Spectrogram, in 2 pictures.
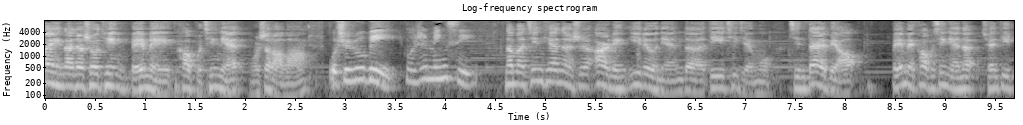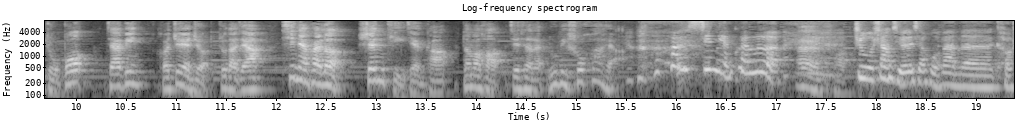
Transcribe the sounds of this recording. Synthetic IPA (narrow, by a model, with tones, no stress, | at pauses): xwa˥ni˧˩ŋt̪a˥˩t͡ɕja˥ʂo˥ʊt̪ʰi˥ŋpe˧˥ɪme˨˩ɪkʰɑ˥˩ʊpʰu˨˩t͡ɕʰi˥ŋnjɛ˧˥nwɔ˨˩ʂɻ̩˥˩lɑ̰˨˩ʊwɑ̰˧˥ŋ | wɔ˨˩ʂɻ̩˥˧ɻu˧˥pi˨˩wɔ˨˩ʂ̬ɻ̩˥˩mi˧˥ŋsi˨˩ | na˥˩mə˩t͡ɕi˥nt̪ʰjɛ˥nnə˨ʂɻ̩˥˧ʔɐ˞˥˧˩li˧˥ŋi˥ljo˥˩ʊnjɛ˧˥nd̪ə˧t̪i˥˧i˥t͡ɕʰi˥t͡ɕjɛ˧˥mu˥˩t͡ɕʰi˨˩nt̪a˥˩ɪpjɑ˨˩ʊpe˧˥ɪme˨˩ɪɑ˥ʊu˨˩t͡ɕʰi˥njɛ˧˥nd̪ə˧t͡ɕʰɥɛ˧˥nt̪ʰi˧˥ʈ͡ʂu˨˩pwɔ˥t͡ɕja˥pi˥ŋxɤ˧˥ʈ͡ʂɻ̩˥˧jɛ˥˩nʈ͡ʂɤ̰˨˩ʈ͡ʂu˥˧t̪a˥˩t͡ɕja˥ɕi˥njɛ˧˥nxwa˥˧ɪlɤ˥˩ʂə˥nt̪ʰḭ˨˩t͡ɕjɛ̰˥˩nkʰɑ˥ŋna˥˩mə˩xɑ˨˩˦ʊt͡ɕjɛ˥ɕja˥˩la˧˥ɪɻu˧˥˩pi˨˩ʂwɔ˥xwa˥˩jɐ̰˩ | ɕi˥nnjɛ˧˥nkʰwa˥˧ɪlɤ˥˩a˥˩xɑ˨˧˦ʈ͡ʂu˥˧ʂɑ˥˩ŋɕɥɛ˧˥d̪ə˧ɕjɑ˧˥xwɔ˨˩pa˥˩nmə˨nkʰɑ˨˩ʊ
